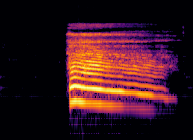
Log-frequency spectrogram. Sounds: Sigh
